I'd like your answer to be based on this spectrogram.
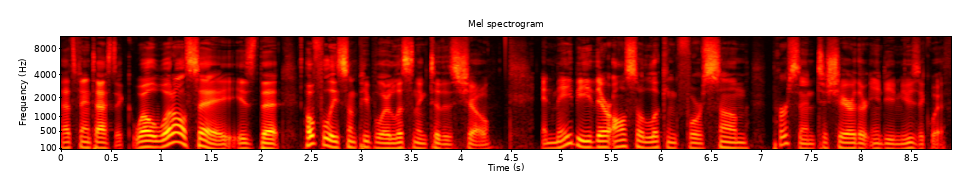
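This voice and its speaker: Recorded very cleanly against a silent background, a man with an ordinary speaking voice talks at a fairly quick pace, medium pitch and ordinary pitch variation, in a dry, close sound with no echo. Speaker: radio host. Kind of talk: radio interview.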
